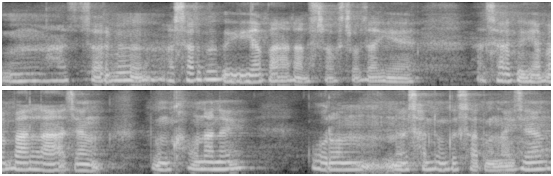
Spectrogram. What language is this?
Bodo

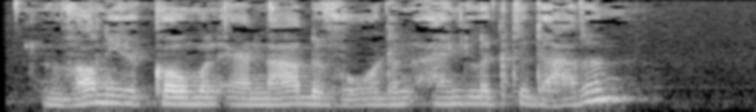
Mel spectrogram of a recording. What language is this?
Dutch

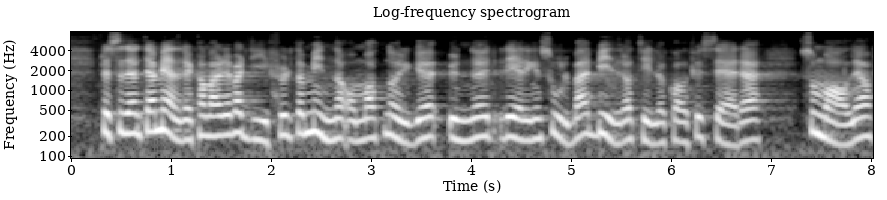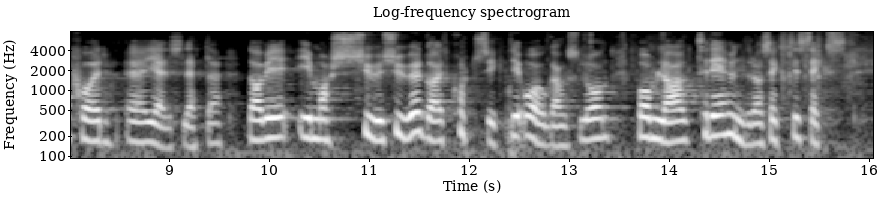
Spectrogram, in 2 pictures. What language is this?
Norwegian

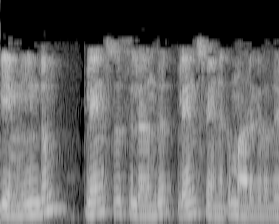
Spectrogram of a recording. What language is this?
Tamil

